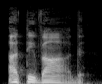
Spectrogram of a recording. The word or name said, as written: अतिवाद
